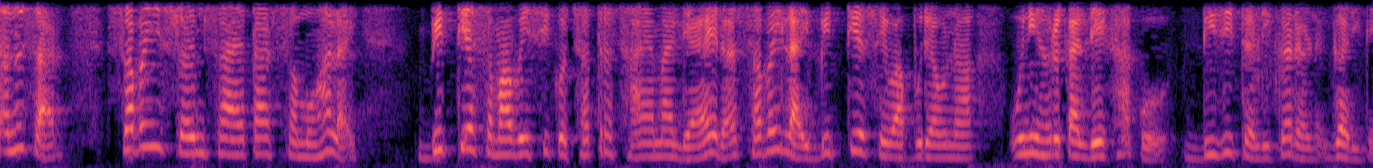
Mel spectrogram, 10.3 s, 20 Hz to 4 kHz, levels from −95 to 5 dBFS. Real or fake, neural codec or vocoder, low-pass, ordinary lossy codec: real; none; 3.6 kHz; Opus, 32 kbps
